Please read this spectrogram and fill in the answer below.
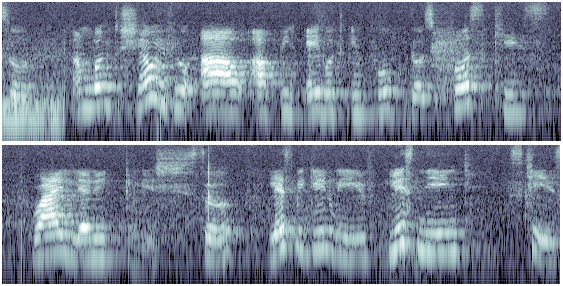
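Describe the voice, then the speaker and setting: A roomy-sounding Kiswahili-speaking woman vlogger. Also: mid-range voice. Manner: earnest, explains by restating points over and over. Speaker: language-learning vlogger. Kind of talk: casual talk to camera. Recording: roomy echo with clear background noise.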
